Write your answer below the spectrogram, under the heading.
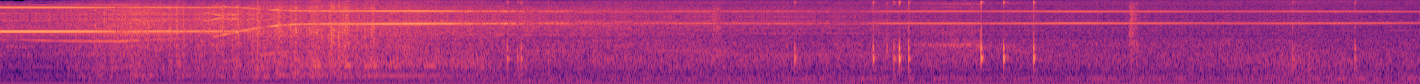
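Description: Electric motor and propeller of an RC scale Beech Staggerwing model whining as it throttles up for takeoff, rising in pitch about a second in. It then holds a steady high whine that grows fainter as the plane climbs away. A few short, sharp sounds come a little after the middle.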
